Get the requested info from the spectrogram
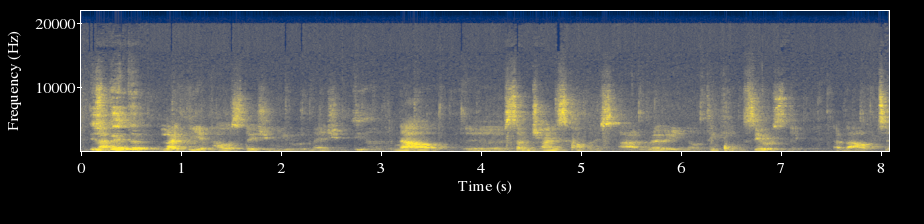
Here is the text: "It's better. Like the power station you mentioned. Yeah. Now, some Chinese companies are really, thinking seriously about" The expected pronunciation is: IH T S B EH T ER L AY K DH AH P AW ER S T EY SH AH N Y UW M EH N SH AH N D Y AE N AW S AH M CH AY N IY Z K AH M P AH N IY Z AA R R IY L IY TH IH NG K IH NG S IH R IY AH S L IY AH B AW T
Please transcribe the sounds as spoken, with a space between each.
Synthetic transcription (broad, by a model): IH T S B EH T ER L AY K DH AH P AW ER S T EY SH AH N Y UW M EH N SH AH N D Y N AW S AH M CH AY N IY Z K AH M P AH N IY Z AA R L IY N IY TH IH NG K IH NG S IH R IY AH S L IY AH B AW T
